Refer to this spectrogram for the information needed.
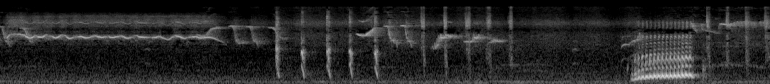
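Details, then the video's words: Oriental magpie-robin singing in display: a long wavering whistle, then a series of dry clicks and bright warbled notes, followed by a loud descending nasal note and a closing high whistle. "chòe than múa hót"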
